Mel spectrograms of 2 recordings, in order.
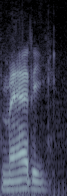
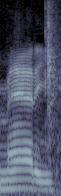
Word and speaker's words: Maddie: walked and singled okay I've been saying his name wrong it's Maddie Jordan maddy is what I just heard Mr shortle Santa even though I asked the coach he told me Matt H what the heck they don't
